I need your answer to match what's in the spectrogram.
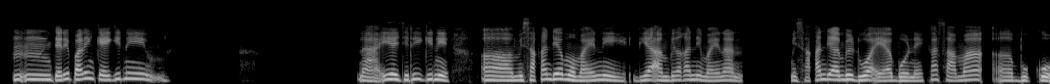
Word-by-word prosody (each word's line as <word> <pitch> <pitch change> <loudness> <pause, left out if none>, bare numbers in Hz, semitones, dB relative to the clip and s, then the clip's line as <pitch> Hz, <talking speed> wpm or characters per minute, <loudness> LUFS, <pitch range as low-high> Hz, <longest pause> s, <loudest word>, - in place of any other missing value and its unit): Mhm, 225 0 +2
jadi 200 +5 +3
paling 260 +4 +2
kayak 210 -2 +1
gini, 260 -3 +1
mhm 190 -3 -9 1.9
Nah, 170 -4 -1
iya 230 0 +4
jadi 225 +2 -1
gini, 220 -5 +2 0.3
eee, 195 -2 +2
misalkan 195 +5 0
dia 245 - +5
mau 210 -5 +4
main, 180 +1 +1
nih, 190 -6 +1
dia 200 +4 0
ambil, 190 +2 -1
kan, 215 - -2
di 205 -4 0
mainan. 175 0 -3 0.4
Misalkan 185 +4 -3
dia 230 - +3
ambil 225 0 +4
2 205 +1 +4
ya, 170 +1 -1
boneka 175 +4 -2
sama, 195 +3 -2 0.2
eee, 180 - -4
buku. 180 0 +1
200 Hz, 170 wpm, -23 LUFS, 180-225 Hz, 1.9 s, dia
